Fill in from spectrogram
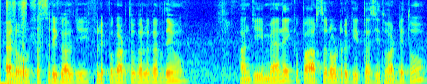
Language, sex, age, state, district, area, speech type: Punjabi, male, 18-30, Punjab, Rupnagar, urban, spontaneous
